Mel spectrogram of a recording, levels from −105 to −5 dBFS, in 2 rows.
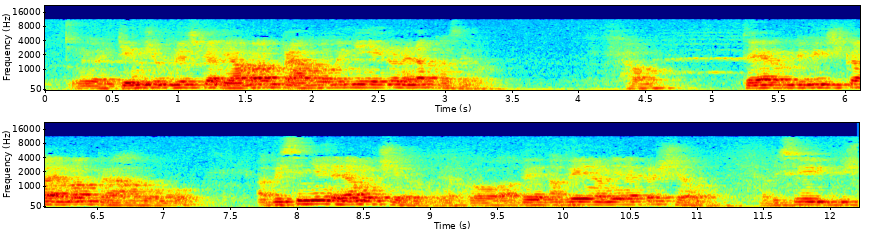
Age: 30-49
